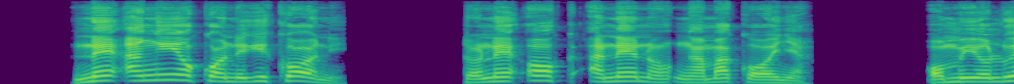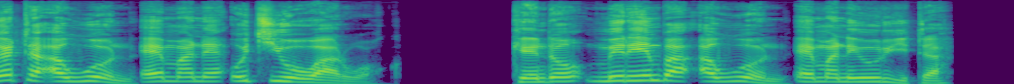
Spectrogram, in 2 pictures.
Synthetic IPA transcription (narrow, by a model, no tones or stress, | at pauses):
nɛʔaŋɪjɔkɔnɪɡɪkɔnɪ̰ | tɔnɛʔɔkanɛnɔŋamakɔɲa̰ | ɔmɪjɔlwɛtaʔawonɛmanɛʔot͡ʃiowaɾwɔ̰k | kːendomɪɾɪmbaʔawonɛmanɛoɾita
